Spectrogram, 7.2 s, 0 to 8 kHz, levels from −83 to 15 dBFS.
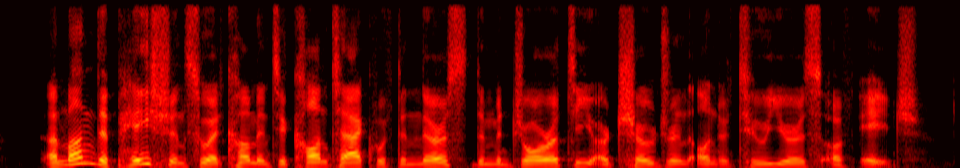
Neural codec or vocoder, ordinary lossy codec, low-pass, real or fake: codec, 16 kHz, 2 kbps, FunCodec, trained on Chinese and English, 25 frames a second; none; none; fake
